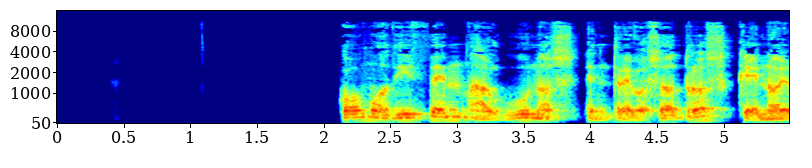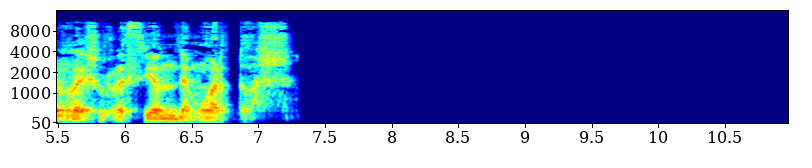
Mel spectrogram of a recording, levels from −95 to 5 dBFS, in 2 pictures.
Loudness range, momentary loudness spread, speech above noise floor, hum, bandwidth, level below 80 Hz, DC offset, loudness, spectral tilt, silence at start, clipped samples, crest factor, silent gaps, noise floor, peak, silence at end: 9 LU; 9 LU; over 74 dB; none; 11.5 kHz; -64 dBFS; under 0.1%; -17 LUFS; -5 dB/octave; 2.15 s; under 0.1%; 20 dB; none; under -90 dBFS; 0 dBFS; 3.75 s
